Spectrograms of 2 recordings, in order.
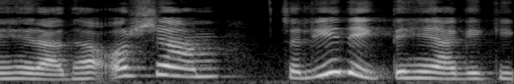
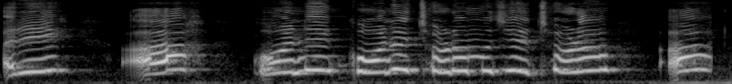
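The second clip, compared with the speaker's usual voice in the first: very high, whimpering protest; frightened mother; 9 semitones higher than usual. Acted. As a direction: cry out weakly as if seized. Mother is attacked by the thief.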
